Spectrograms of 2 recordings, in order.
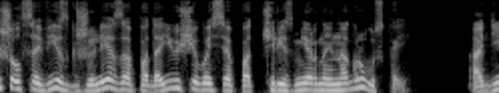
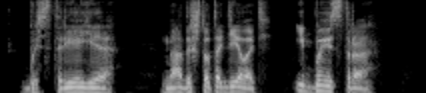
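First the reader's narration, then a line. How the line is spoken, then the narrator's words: Hissed. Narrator (Russian): прошипел Томас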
